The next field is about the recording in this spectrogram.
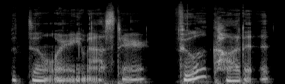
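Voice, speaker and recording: A woman's voice: mid-range voice, creaky, fairly bright tone, husky, no echo, heavily acted. A cozy young dragon girl, played by a woman, whispers very breathily, right up close in a dry space. She takes her time in an ASMR bedtime roleplay, sounding cutesy, ditzy and doting. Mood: playful, cozy. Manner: ditzy valley-girl filler talk, cutesy third-person self-reference. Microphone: close Blue Yeti condenser mic.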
